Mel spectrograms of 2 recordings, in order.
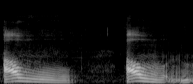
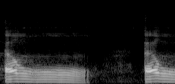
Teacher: لكن لو أعدنا الكرة فقلنا مثلا أظ أظ، وضعنا يدنا هنا أظ أظ، تجد بأن تحت يدك هناك ارتجاف واهتزاز للوترين الصوتيين. لو قلنا أغ أغ، نجد بأن يدنا ترتجف لأن تحتها وترين يهتزان.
